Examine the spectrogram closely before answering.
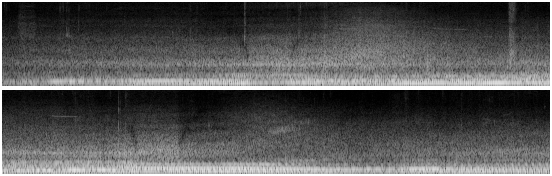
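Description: A pickup truck with a loud muffler: its rumbling engine with a deep exhaust drone runs steadily for several seconds, swelling as the truck approaches, then shifting and fading slightly as it passes by.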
